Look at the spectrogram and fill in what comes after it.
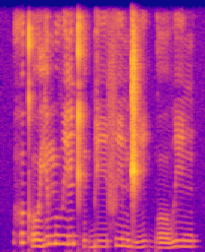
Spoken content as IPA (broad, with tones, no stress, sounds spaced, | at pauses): h ʊ˦ kʼ oː˨ j ɪ˦ m u˦ β i˦ ɾ ĩ˦ kʰ ɪ˨ ɡ͡b iː˨ f iː˦ m d͡ʒ iː˨˦ ɡ͡b oː˨ β i˦ ŋ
